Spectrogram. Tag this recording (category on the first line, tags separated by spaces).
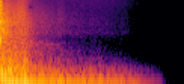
Instrument samples > Percussion
ngoma taboret tom tabla Sonor floortom tam-tam djembe drum talking-drum tambour ashiko bougarabou timpano talktom Premier talkdrum bata Tama bongo Pearl Ludwig kettledrum tom-tom dundun DW floor percussion Yamaha tenor-drum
